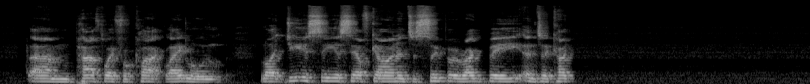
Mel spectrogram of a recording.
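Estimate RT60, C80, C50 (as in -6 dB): no single decay rate, 19.0 dB, 10.0 dB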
